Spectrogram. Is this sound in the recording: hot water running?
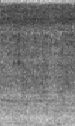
yes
